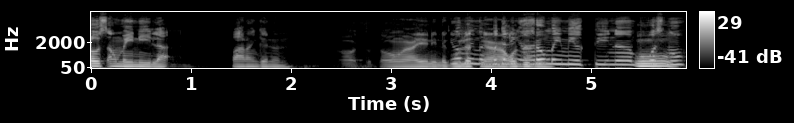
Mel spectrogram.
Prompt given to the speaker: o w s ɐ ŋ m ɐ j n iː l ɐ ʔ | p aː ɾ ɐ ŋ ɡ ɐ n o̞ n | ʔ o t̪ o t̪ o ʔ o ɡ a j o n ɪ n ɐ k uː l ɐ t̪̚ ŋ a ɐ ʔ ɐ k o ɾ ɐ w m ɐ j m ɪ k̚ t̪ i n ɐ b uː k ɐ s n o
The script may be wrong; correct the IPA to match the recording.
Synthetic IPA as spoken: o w s ɐ ŋ m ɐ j n iː l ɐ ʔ | p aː ɾ ɐ ŋ ɡ ɐ n o̞ n | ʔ o t̪ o t̪ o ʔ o ŋ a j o n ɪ n ɐ ɡ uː l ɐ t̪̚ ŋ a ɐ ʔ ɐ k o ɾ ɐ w m ɐ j m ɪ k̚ t̪ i n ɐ b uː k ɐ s n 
